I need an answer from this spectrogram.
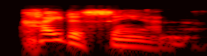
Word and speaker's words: chitosan: Chitosan is how it's pronounced.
